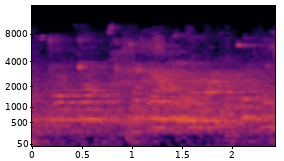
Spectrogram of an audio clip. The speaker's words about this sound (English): Dribbling down the lane, the floater.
